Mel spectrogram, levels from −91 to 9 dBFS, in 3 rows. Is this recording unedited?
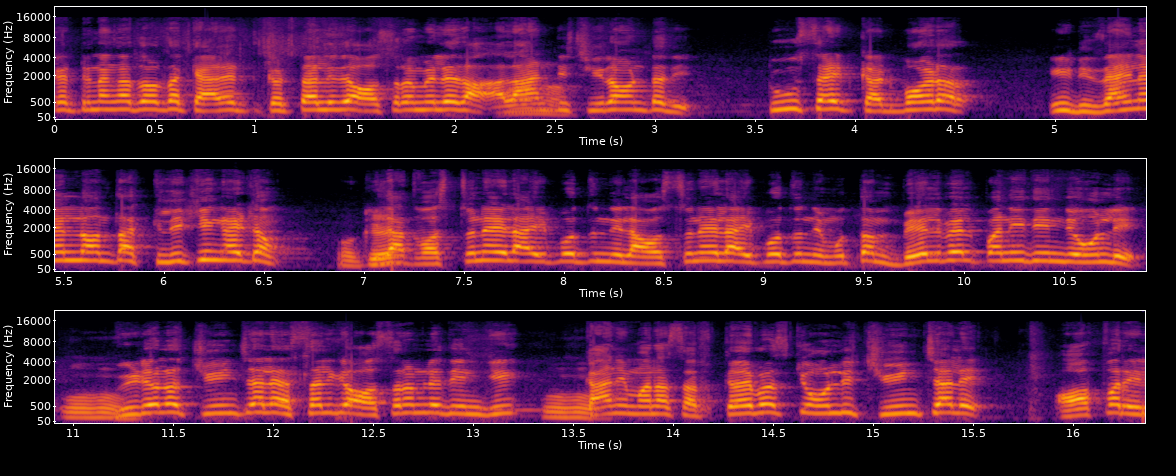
no; 1 cut; at 5.4 s

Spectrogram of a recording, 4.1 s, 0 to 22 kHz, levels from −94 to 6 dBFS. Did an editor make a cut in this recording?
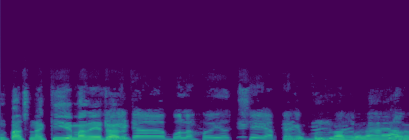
no; 0 cuts

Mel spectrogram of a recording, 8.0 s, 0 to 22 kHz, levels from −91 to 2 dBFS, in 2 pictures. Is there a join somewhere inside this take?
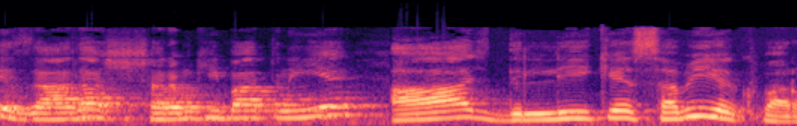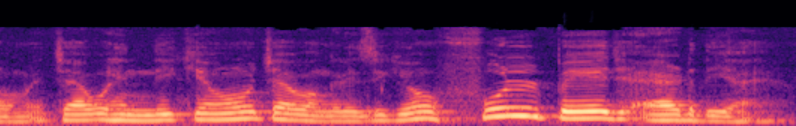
yes; 1 cut; at 1.9 s

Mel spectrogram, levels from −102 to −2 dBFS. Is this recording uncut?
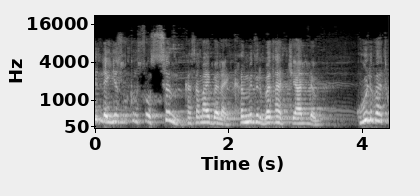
yes; 0 cuts

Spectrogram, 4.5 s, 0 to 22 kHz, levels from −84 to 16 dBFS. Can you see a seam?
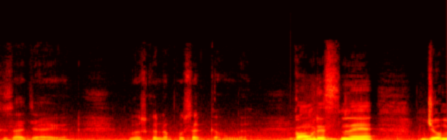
yes; 1 cut; at 2.9 s

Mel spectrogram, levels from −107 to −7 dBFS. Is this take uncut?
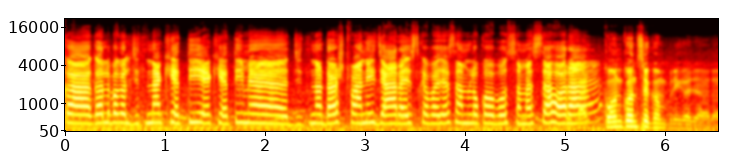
yes; 0 cuts

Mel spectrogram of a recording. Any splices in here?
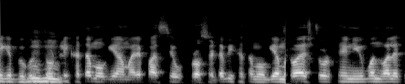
yes; 1 cut; at 2.8 s

